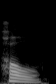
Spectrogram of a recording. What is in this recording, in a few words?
"hou3", taiwanese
